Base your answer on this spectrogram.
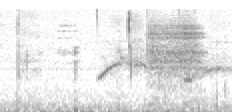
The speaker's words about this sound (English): I can't whistle. That was all of us trying to whistle.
